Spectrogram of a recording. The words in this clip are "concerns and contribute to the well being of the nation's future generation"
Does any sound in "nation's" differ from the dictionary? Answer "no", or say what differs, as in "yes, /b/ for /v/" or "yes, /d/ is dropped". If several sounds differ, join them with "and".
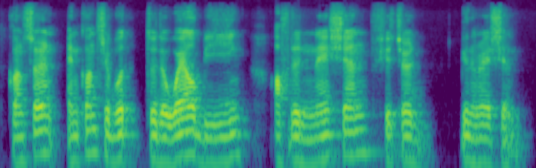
yes, /z/ is dropped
